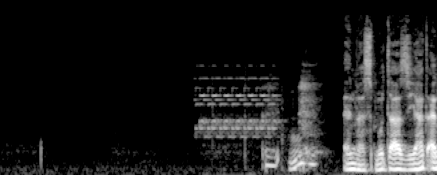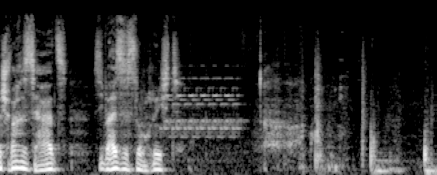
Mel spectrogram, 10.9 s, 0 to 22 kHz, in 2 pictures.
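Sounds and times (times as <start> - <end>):
home telephone ringing with a steady electronic ring: 2.5 - 3.6, 7.3 - 8.6
speech: 3.3 - 7.8.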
